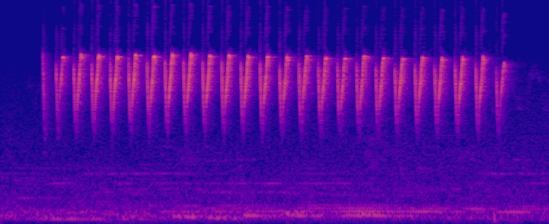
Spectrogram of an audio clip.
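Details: Ciblek kristal, or bar-winged prinia, singing a long 'tembakan' burst used to train other songbirds: some twenty-three sharp, evenly spaced chirps, each dropping then rising, delivered at a steady, fast beat against a quiet background.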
